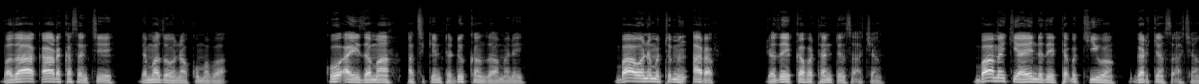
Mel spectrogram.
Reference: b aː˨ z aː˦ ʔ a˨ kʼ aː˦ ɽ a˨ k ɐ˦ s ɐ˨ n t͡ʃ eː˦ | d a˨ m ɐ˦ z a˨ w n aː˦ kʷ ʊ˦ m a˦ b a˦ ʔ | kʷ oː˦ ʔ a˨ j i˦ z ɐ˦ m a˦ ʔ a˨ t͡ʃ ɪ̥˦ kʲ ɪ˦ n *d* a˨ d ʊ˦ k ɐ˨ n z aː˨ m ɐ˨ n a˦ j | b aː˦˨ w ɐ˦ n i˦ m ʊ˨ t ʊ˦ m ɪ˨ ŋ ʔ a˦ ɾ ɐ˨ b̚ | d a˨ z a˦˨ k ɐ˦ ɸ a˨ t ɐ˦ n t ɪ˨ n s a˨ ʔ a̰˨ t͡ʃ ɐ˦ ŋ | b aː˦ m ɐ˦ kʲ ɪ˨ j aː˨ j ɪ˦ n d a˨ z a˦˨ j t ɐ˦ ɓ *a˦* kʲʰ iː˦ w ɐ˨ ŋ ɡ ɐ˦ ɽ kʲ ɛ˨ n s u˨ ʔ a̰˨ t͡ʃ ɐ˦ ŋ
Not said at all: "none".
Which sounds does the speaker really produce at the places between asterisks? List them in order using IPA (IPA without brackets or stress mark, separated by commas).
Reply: t, a˨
